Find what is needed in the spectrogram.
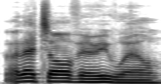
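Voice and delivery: ordinary talk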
